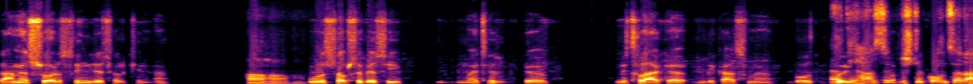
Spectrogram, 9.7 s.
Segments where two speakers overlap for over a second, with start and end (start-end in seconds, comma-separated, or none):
none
